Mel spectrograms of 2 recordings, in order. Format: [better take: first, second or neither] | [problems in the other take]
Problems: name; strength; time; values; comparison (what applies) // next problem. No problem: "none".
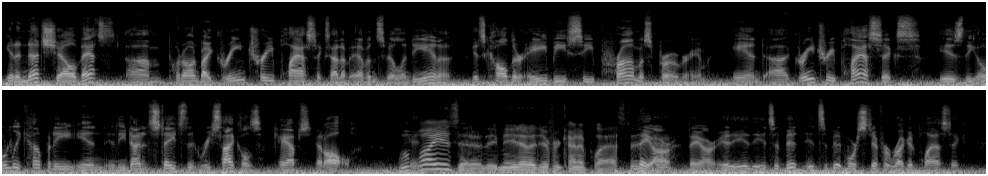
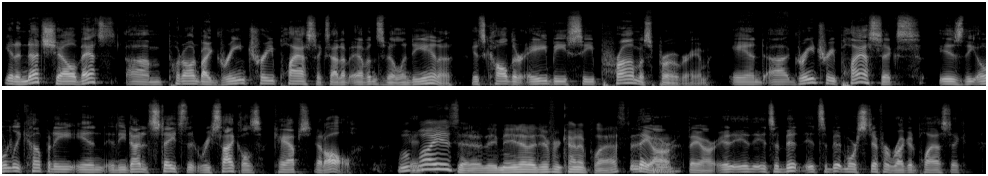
second | low rumble; noticeable; throughout; 15 dB below the speech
